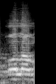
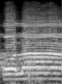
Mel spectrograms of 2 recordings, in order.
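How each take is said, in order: First: The second vowel is short. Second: The second vowel is drawn out long. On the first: It is the everyday word for banana. The speaker calls it wrong. "আমরা যে বাজার থেকে কলা কিনি" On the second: It is the word read in the text. The speaker calls it right. "লাতে লম্বা করতে হবে।"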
